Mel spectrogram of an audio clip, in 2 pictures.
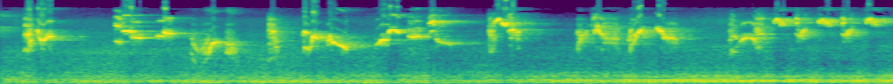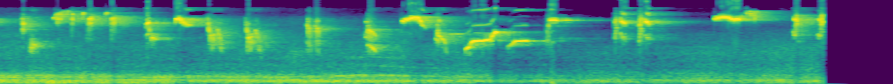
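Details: Long rolling ngerol song by an orange-headed thrush: an unbroken flow of varied whistles, chirps, slides and fast trills across high pitches, ending abruptly in silence, with a low hum throughout.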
